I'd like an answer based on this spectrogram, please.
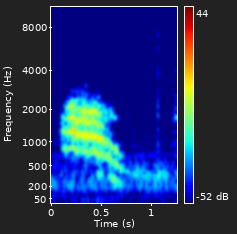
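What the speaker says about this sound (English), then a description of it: "The cat always waits for me at the window" A pet cat lets out one drawn-out meow that slides downward in pitch, close and clear, followed by faint background noise.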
